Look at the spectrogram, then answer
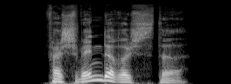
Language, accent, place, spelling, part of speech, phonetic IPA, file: German, Germany, Berlin, verschwenderischste, adjective, [fɛɐ̯ˈʃvɛndəʁɪʃstə], De-verschwenderischste.ogg
- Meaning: inflection of verschwenderisch: 1. strong/mixed nominative/accusative feminine singular superlative degree 2. strong nominative/accusative plural superlative degree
